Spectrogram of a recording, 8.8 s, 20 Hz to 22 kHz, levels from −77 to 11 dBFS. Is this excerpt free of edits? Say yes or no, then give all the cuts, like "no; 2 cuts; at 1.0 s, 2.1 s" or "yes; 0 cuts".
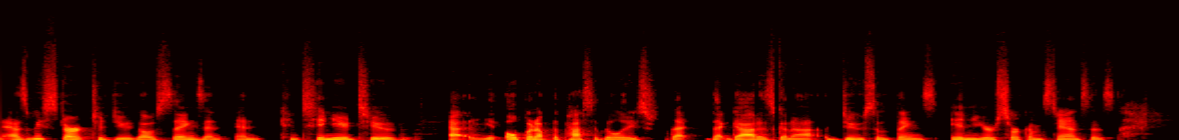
no; 1 cut; at 3.4 s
